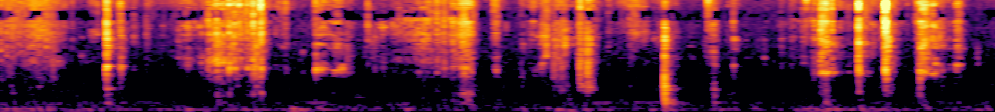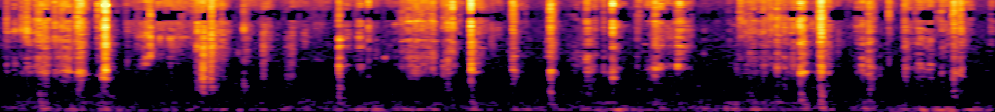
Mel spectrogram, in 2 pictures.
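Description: A solid purple bar of soap is scraped flat with the edge of a metal utility blade. Quiet, dry scraping and crisp crackling come in uneven bursts, bright and brittle in tone with a faint low rumble underneath. Each scrape stops almost instantly, with no ring.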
